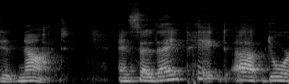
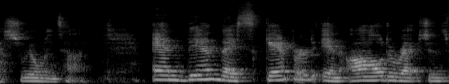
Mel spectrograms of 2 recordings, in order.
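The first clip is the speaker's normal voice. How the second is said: ordinary delivery, nothing marked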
